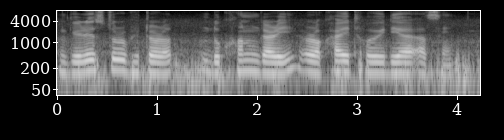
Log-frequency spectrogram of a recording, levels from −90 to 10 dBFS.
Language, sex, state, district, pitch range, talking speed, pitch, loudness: Assamese, male, Assam, Sonitpur, 145-160 Hz, 125 wpm, 145 Hz, -17 LUFS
